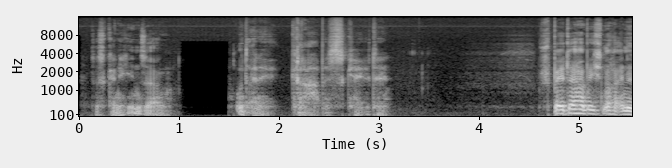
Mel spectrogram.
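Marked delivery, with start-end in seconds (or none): 1.5-3.1 hushed, slow unvoiced whisper; slow eerie whisper about the cold. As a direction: breathe it like a ghost story. Old architect recalling Siberian cold.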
